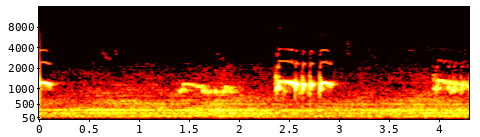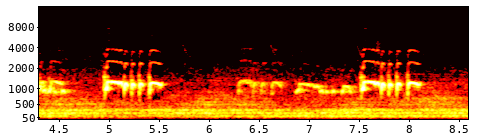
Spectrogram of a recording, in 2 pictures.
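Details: Local zebra dove song used as a lure to stir lazy doves into singing: soft rolling coos near the same pitch, broken by loud stuttering pulsed bursts roughly every 2.5 seconds, over a low background hum.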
